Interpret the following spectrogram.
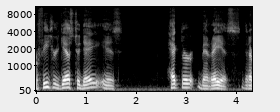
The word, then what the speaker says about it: Berrellez: Our featured guest today is Hector Bereas. Did I pronounce it right? Yes. Berees. And my English speaking friends would would uh call it Bareilles.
